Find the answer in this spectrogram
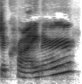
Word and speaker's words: DeCruyenaere: that would be the phonetic way you would say it, but we like our anglicized version, we just say decliner.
